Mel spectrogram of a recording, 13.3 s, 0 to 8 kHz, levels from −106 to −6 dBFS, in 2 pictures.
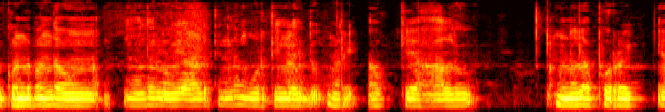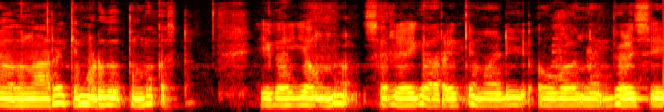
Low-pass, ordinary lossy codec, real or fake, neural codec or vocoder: none; none; fake; codec, 16 kHz, 8 kbps, FreqCodec, larger model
